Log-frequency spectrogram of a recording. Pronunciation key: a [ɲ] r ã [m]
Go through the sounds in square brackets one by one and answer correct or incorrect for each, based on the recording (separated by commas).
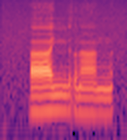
correct, incorrect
